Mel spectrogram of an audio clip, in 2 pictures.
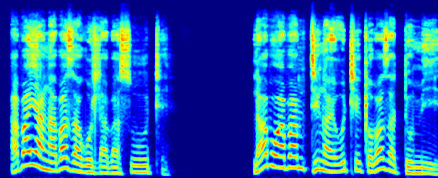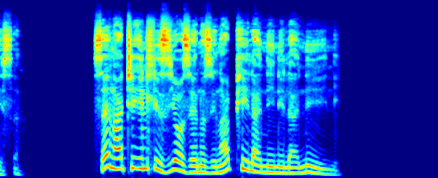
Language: North Ndebele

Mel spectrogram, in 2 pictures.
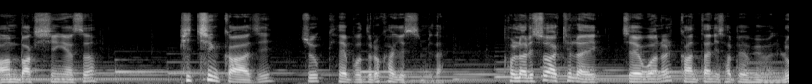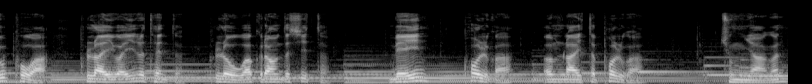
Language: Korean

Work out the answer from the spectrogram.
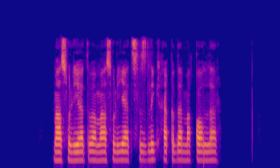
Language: Uzbek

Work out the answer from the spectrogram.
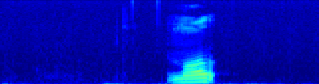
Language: Norwegian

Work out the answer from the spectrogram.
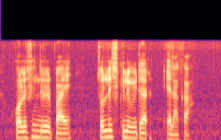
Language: Bangla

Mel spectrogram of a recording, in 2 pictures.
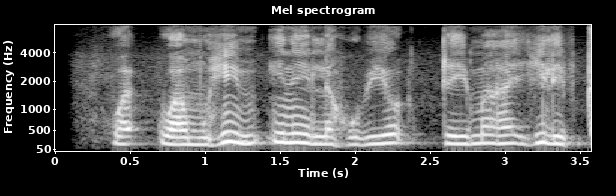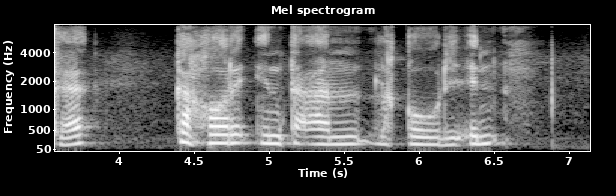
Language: Somali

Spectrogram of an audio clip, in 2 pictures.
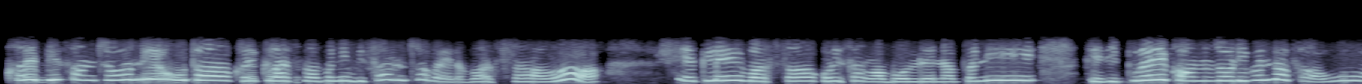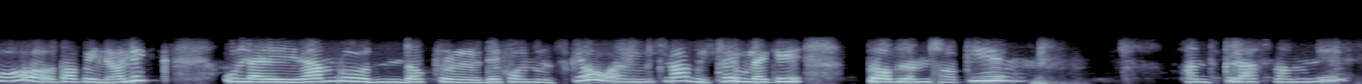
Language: Nepali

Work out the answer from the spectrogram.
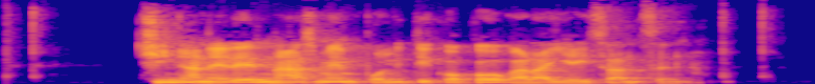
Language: Basque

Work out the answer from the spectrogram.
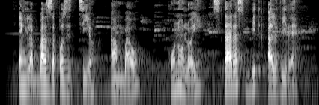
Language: Esperanto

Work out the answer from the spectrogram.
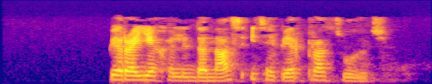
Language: Belarusian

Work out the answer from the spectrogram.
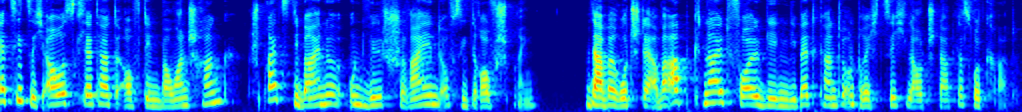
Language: German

